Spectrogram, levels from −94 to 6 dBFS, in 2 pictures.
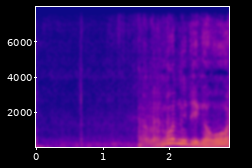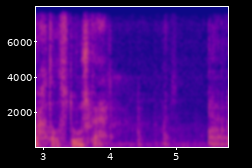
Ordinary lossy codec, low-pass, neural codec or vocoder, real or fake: none; none; codec, 16 kHz, 2 kbps, FunCodec, trained on LibriTTS, 25 frames a second; fake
